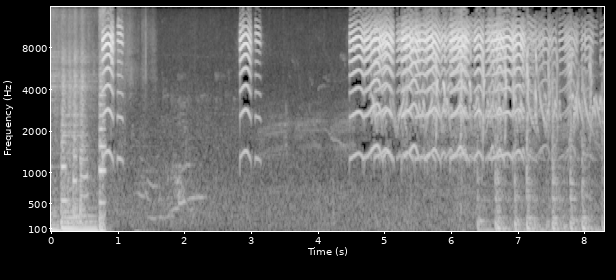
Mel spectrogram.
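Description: Cartoon bird chirping in short, squeaky, warbling tweets: a single chirp after swing music cuts off about a second in, a quick pair about three seconds in, then a long run of rapid tweets from about halfway to the end.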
